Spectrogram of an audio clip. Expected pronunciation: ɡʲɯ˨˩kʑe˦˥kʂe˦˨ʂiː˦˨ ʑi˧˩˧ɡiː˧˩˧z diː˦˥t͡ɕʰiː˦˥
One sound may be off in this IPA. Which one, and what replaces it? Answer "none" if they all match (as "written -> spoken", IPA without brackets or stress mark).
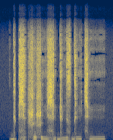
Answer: none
